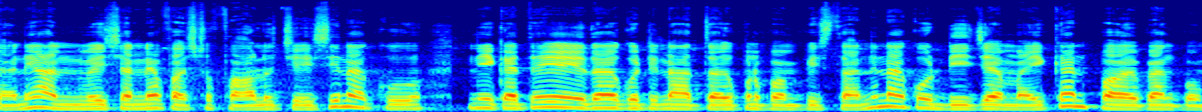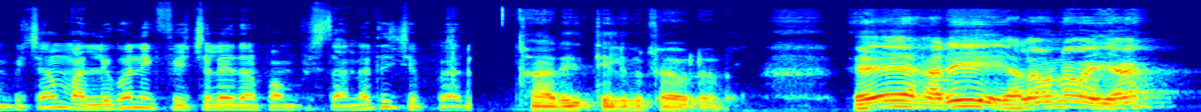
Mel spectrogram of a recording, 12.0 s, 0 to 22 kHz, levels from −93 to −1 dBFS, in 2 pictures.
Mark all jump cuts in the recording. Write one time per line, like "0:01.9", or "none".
0:02.2
0:08.3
